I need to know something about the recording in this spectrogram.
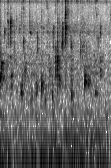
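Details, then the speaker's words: Honda Civic Wonder brought in for a coolant leak pouring like a waterfall from the water pump, with a rough engine noise also reported: irregular bright drips and splashes over a low engine hum; coolant leak from water pump. "Hai Oke Bro ni kedatangan Hai Honda Civic Wonder dengan keluhan kebocoran air dibagian sini ya"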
